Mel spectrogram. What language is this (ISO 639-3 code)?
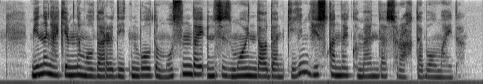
kaz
